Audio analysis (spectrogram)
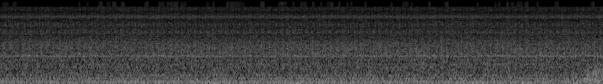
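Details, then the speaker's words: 2012 Chevy Camaro after an AC compressor replacement, during recharge with about a quarter can in: steady idle under an even rush of both cooling fans on low, no cycling clatter or knock; air conditioning running normally. "I'd like to hear that fan kicked on but I think it's on low yeah they're both on low right now so which was good"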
